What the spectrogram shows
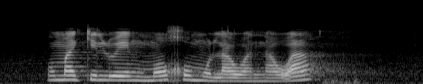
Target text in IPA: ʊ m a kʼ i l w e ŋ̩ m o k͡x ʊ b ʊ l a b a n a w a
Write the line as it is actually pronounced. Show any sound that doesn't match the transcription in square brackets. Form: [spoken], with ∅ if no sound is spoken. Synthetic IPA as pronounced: ʊ m a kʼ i l w e ŋ̩ m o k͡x ʊ [m] ʊ l a [w] a n a w a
